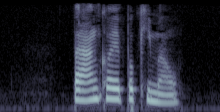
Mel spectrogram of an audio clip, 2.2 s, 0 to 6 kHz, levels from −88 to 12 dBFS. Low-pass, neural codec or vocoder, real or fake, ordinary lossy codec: 5.4 kHz; none; real; MP3, 32 kbps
